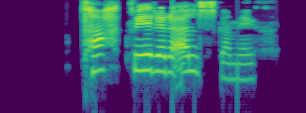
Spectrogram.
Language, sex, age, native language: Icelandic, female, 7, Icelandic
